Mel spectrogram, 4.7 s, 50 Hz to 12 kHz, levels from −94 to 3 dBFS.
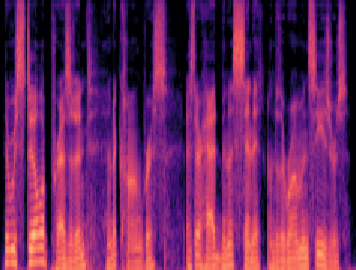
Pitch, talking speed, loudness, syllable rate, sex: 110 Hz, 225 wpm, -22 LUFS, 6.7 syllables/s, male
